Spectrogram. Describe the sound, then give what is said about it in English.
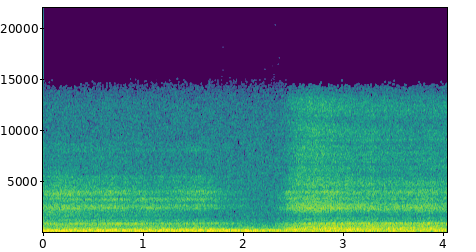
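Ujjayi breathing, drawn with gentle constriction at the back of the throat during breathwork, a soft continuous oceanic hiss whose tone shifts about midway as one phase of the breath gives way to the next. “Let us find an ujjayi breath. So inhaling. Exhaling. Gentle constriction through the back of your throat.”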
